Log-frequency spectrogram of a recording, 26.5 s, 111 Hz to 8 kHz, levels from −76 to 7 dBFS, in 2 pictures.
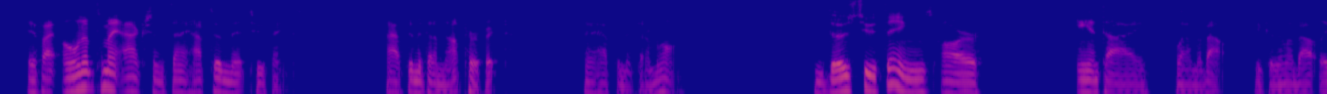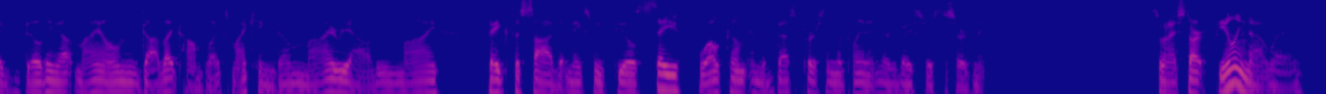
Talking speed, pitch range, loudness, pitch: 185 wpm, 85-105 Hz, -49 LUFS, 95 Hz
